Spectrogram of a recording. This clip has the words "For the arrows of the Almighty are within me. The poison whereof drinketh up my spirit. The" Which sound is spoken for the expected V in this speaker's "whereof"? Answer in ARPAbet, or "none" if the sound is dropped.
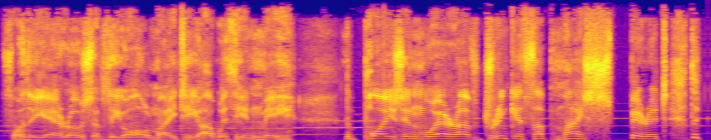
V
